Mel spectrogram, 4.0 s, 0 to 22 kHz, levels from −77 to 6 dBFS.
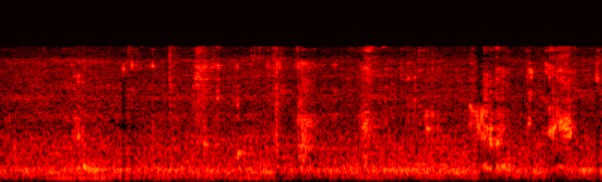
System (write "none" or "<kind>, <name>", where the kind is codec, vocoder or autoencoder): none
